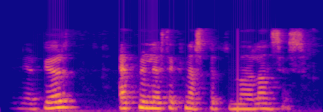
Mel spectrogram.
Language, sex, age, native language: Icelandic, female, 50-59, Icelandic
